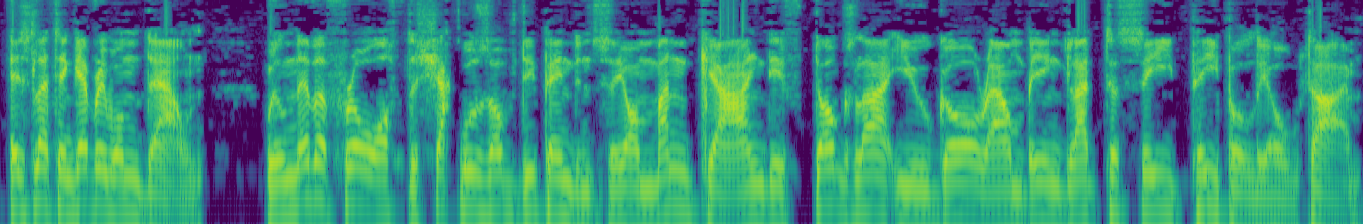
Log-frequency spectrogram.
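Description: A man voicing a cynical, maudlin little talking dog, hoarse and drunkenly slurred, in a comic fantasy audiobook. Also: mid-range voice, a bit bright, no room sound, highs cut off. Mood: drunken lecturing. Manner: slurred, rambling, grumbling.

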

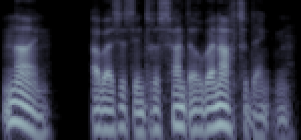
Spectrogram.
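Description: A man voicing a calm, thoughtful male doctor in a story, measured and musing in a soothing manner. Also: extremely low pitch, no echo, studio quality.

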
